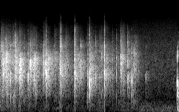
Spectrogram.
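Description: An audience applauds steadily as a performer is called back onto the stage at the end of a show, a dense patter of many hands clapping with a few sharper individual claps standing out, then tapering off toward the end.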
